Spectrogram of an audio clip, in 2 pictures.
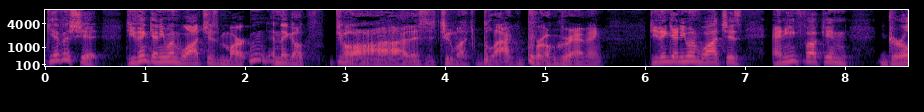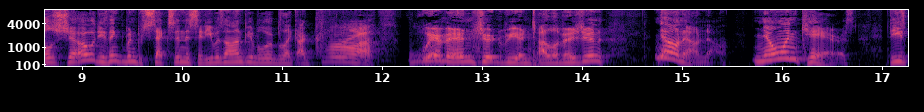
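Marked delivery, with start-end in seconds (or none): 2.9-5.6 slow, low, lumbering oaf voice; mock dopey complainer. Viewer supposedly complaining about Martin, mock dopey outrage. 11.2-14.2 high, growling caricature of outrage; mock enraged viewer. Viewer supposedly raging at Sex in the City, mock fury.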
